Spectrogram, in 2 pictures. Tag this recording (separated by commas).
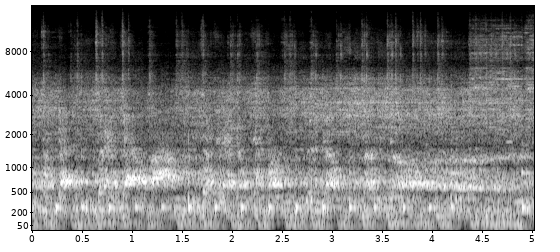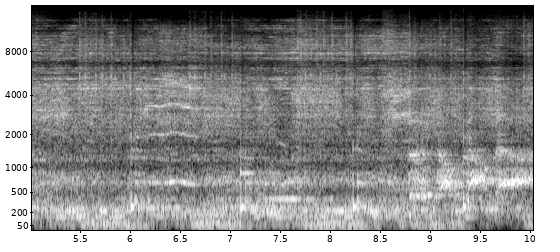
Music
